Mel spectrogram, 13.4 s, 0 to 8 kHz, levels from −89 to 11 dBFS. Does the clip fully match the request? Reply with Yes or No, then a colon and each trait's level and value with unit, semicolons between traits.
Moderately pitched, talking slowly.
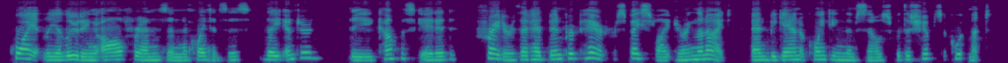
Yes: medium, 180 Hz; slow, 130 wpm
